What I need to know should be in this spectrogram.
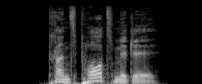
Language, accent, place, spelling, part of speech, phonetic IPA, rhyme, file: German, Germany, Berlin, Transportmittel, noun, [tʁansˈpɔʁtˌmɪtl̩], -ɔʁtmɪtl̩, De-Transportmittel.ogg
- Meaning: transportation, means of transport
